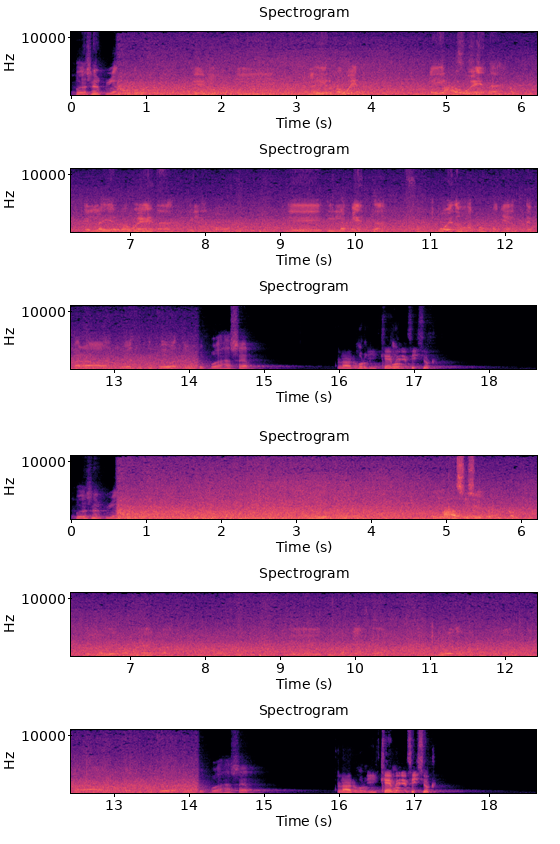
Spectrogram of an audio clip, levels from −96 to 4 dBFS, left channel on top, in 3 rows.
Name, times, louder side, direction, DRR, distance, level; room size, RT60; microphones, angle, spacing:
voice 1, 0.0-4.0 4.8-5.8 6.4-8.5 9.1-14.8 16.2-16.4 16.7-16.9, left 2 dB, 50° left, 0.7 m, -35 dB
sound 1, 0.6-6.3, equal, 5° left, 1.4 m, -44 dB
sound 2, 0.6-14.1, right 3 dB, 20° right, 0.4 m, -32 dB
voice 2, 5.0-6.0 16.0-17.3, right 7 dB, 90° right, 0.4 m, -33 dB
23.0 x 15.0 x 2.7 m
head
